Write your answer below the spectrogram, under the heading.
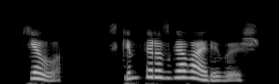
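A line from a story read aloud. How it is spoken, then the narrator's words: Lord's insinuating question. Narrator (Russian): вкрадчиво поинтересовался повелитель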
